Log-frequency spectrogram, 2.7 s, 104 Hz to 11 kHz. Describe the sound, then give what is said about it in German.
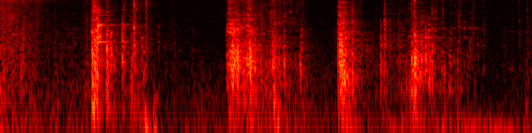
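Broken clay roof tiles lying around a villa at Tannenbergallee 28, whose roof has been stripped, crunch under a visitor's feet in about four uneven steps, each a gritty, clinking burst of shards grinding together, with short quiet gaps between and no voices. “Rund um die Villa liegen Ziegel und knirschen Tönern unter den Füßen des Besuchers.”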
